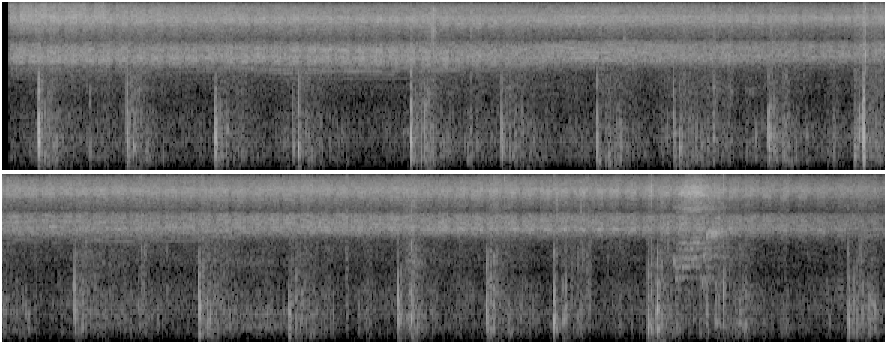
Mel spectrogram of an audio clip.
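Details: Unseen wild cicadas singing in forest while descending Mount Kinabalu: a steady, continuous high buzzing drone in two bands, with loud irregular footstep crunches throughout.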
